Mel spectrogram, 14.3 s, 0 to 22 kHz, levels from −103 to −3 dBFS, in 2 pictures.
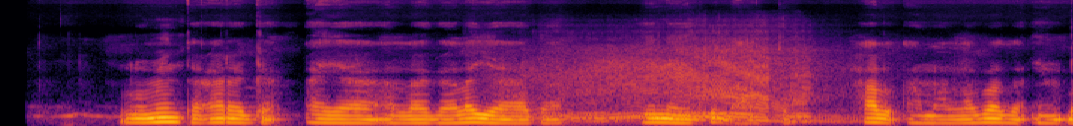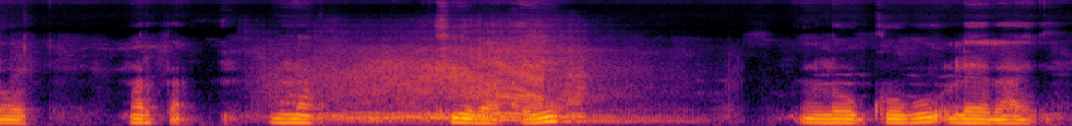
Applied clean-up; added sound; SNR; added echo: none; Motorcycle; 9 dB; none.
